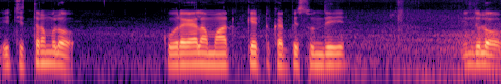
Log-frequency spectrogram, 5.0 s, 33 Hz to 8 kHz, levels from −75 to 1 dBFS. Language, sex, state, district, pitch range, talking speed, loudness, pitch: Telugu, male, Andhra Pradesh, Visakhapatnam, 115-125 Hz, 70 wpm, -18 LUFS, 120 Hz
